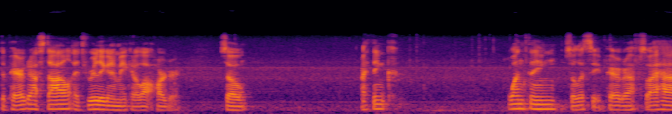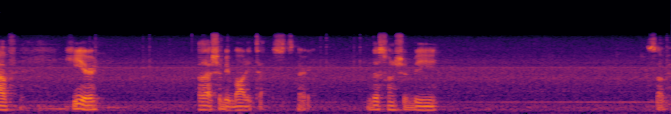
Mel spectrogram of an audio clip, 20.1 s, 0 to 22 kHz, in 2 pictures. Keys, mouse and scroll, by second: 7.5 click, 8.9 click, 15.3 click, 19.9 click.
